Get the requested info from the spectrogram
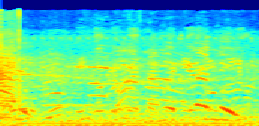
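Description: Baseball spectators and players talking and calling out, many voices overlapping, over a steady low hum. A louder burst of shouting cuts off just after the start.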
